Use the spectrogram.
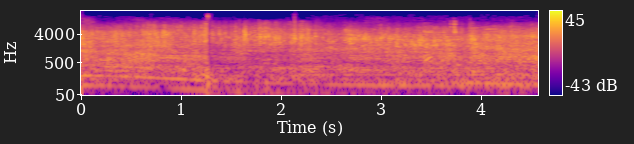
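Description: A propeller-driven warbird fighter with a bubble canopy roars loud and close at the Sun 'n Fun 2012 airshow, its engine a dense, unbroken drone throughout.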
